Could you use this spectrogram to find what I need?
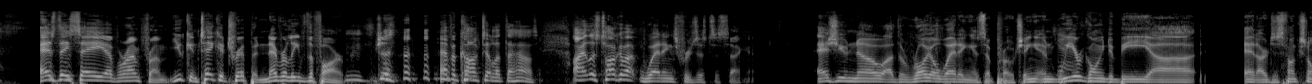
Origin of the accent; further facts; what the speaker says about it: Texas, United States; moved away; also born or lived in Northeast United States; I'm originally from Texas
